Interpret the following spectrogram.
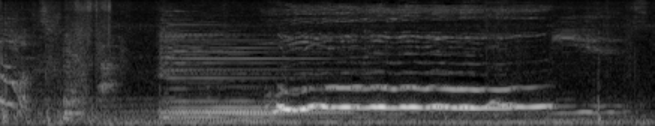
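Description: Cartoon soundtrack playing from a television: a steady guitar chord comes in about a second in, then a single vocal note is held for about two seconds.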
